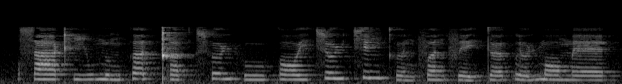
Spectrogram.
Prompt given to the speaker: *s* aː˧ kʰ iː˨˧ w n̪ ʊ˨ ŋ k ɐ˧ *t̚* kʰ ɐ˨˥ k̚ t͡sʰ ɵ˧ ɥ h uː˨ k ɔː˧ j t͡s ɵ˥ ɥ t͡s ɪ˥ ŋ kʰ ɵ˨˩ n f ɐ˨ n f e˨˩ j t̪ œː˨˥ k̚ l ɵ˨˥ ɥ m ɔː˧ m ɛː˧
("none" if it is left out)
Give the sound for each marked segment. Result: s, t̚

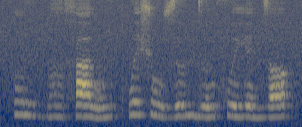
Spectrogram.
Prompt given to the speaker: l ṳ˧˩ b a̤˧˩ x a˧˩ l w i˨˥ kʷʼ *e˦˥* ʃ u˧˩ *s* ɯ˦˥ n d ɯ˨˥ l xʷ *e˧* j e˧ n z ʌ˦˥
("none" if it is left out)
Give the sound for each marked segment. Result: e˦˥, z, e˧

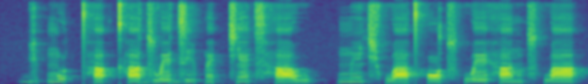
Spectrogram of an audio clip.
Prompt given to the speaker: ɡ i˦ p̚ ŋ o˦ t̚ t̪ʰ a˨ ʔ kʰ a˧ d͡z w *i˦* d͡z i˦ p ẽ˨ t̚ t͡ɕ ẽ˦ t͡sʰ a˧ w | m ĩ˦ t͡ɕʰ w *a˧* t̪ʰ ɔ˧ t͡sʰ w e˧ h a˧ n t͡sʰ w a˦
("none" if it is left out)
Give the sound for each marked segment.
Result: e˦, a˨˩

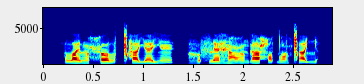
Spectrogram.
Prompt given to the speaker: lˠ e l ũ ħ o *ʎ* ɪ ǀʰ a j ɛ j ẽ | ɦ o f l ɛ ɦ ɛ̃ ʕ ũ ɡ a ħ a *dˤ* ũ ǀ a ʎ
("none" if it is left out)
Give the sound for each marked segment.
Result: lˠ, dˤ

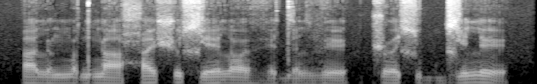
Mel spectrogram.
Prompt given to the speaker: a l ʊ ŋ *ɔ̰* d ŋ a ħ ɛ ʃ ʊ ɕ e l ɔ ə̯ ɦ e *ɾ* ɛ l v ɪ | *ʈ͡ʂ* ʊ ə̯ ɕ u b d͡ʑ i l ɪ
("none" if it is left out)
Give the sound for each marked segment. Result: ɔ, d, ʈ͡ʂ

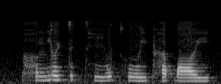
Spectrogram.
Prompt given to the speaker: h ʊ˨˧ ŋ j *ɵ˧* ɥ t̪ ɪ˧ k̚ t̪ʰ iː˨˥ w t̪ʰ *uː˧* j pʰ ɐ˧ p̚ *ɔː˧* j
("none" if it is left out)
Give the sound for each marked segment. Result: ɵ˧, uː˨, ɔː˧

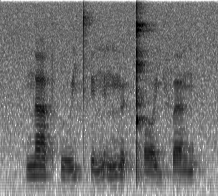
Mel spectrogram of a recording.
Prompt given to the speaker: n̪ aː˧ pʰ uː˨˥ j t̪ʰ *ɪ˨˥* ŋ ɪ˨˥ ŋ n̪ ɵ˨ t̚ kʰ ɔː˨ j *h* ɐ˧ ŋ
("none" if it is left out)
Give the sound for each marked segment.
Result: ɪ˨˥, f

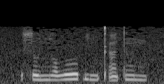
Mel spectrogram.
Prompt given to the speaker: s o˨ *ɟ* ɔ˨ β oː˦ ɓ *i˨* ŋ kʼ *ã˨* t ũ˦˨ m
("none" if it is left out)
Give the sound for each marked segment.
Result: ɲ, i˨, ã˨

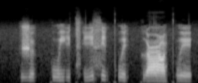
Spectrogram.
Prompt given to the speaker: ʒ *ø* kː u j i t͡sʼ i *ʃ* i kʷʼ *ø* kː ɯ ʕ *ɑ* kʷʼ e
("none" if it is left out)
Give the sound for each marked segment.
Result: ø, s, e, ɑ

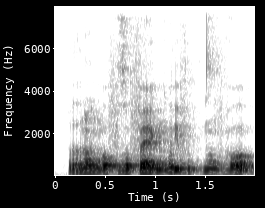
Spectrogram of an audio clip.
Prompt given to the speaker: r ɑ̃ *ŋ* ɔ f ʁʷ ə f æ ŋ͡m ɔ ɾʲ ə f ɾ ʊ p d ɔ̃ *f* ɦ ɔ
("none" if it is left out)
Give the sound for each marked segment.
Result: ŋ, f

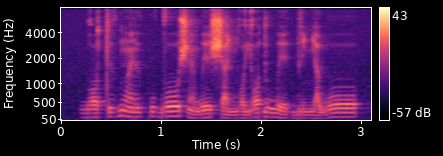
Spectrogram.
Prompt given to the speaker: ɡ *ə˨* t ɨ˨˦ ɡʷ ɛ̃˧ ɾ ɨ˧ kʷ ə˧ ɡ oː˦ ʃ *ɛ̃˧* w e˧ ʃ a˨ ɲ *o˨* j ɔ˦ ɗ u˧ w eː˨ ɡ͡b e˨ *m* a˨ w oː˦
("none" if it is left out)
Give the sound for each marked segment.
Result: ɔ˨, ɛ̃˨, ɔ˨, ɲ

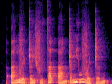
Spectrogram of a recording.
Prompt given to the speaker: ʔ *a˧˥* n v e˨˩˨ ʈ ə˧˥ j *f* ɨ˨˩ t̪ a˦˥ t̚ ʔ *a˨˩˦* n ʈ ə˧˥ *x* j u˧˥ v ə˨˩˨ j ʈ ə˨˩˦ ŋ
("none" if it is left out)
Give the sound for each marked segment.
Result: a˧˥, f, a˨˩˦, ŋ

